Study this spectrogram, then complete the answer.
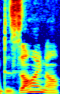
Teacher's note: in designer, the S shifts from an unvoiced S to a voiced Z.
